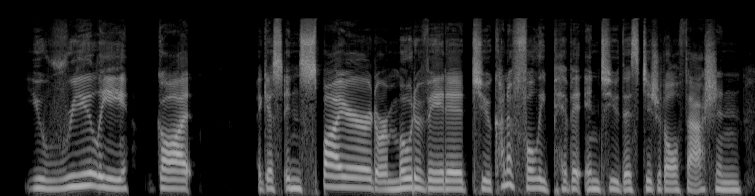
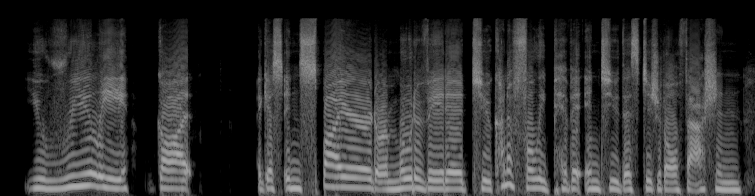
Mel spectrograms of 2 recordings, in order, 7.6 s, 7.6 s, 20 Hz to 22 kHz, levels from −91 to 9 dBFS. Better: first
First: none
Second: distortion; slight; 10 dB below the speech

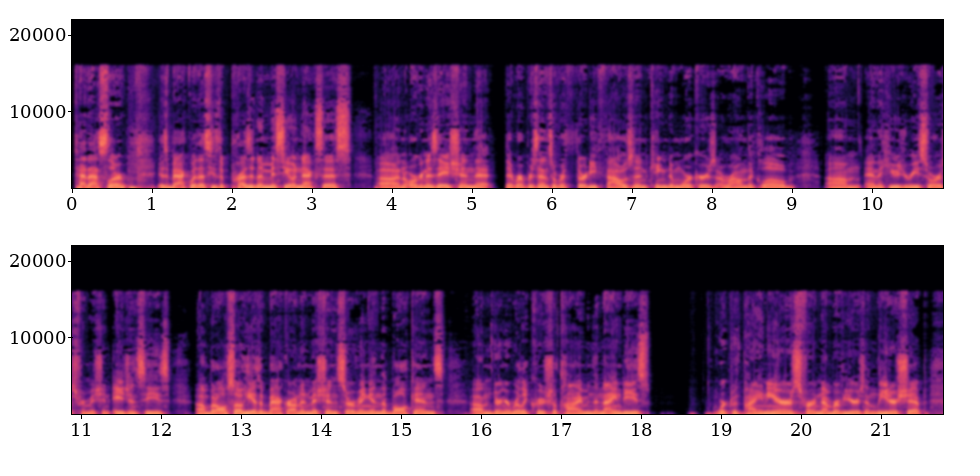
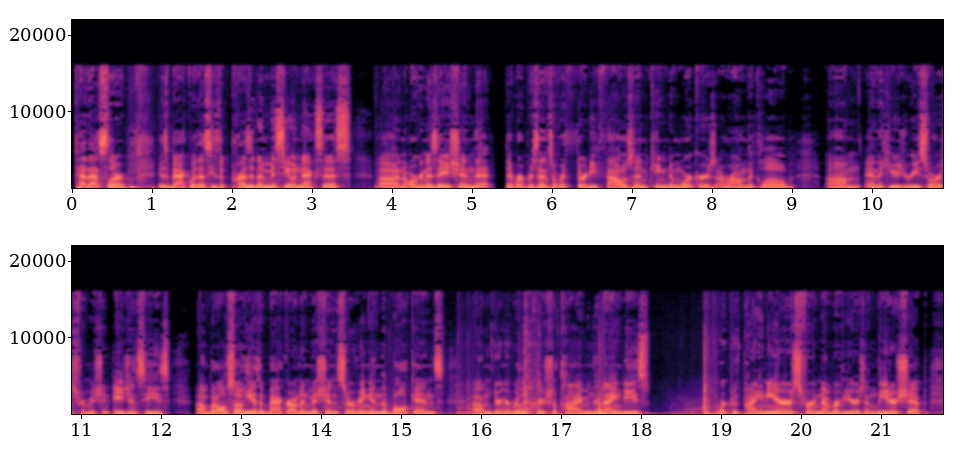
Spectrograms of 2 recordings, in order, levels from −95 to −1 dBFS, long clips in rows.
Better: first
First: none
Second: footsteps; noticeable; from 15 to 19 s; peak 2 dB below the speech

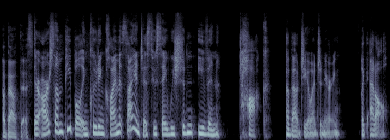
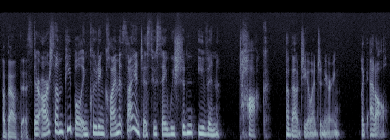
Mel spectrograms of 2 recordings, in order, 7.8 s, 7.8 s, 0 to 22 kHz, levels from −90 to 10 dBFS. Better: first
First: none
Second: hiss; faint; throughout; 30 dB below the speech

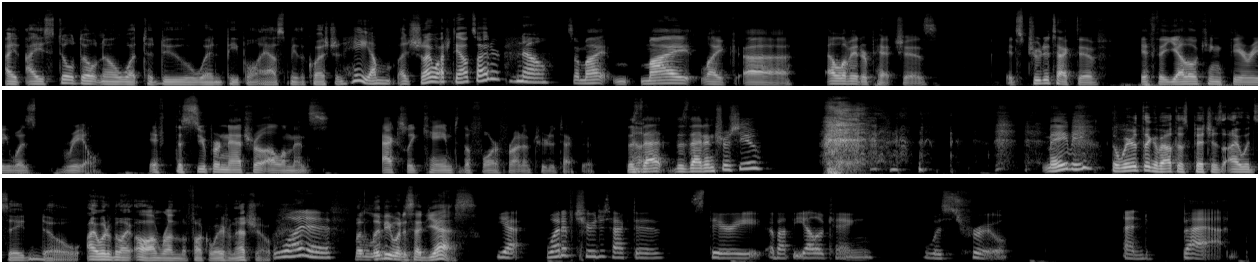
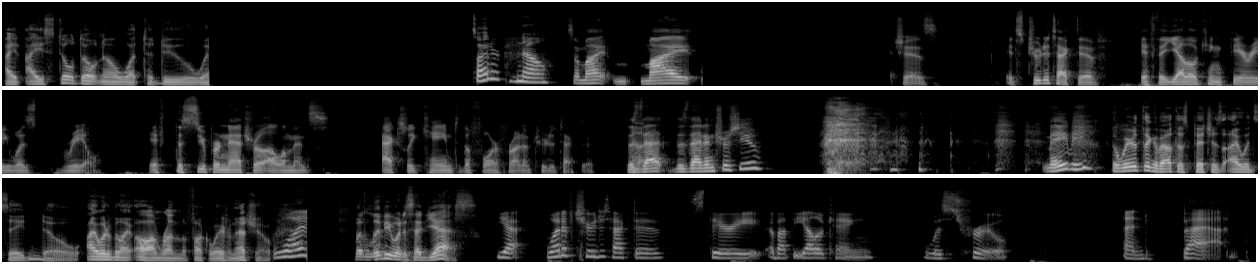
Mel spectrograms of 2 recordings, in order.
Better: first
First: none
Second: audio cutting out; at 2 s for 2.5 s, at 7 s for 2 s and at 28 s

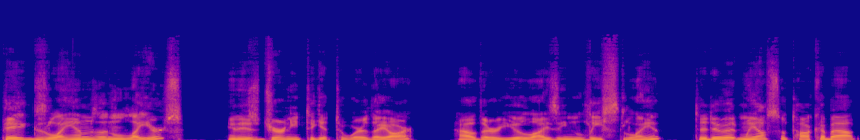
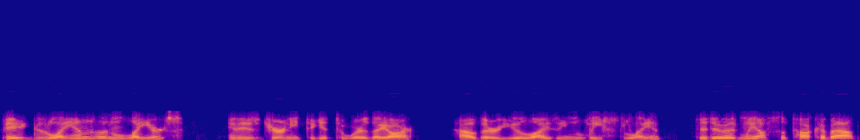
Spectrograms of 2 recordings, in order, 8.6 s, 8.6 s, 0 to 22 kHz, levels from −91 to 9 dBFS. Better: first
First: none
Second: phone-call audio; poor line

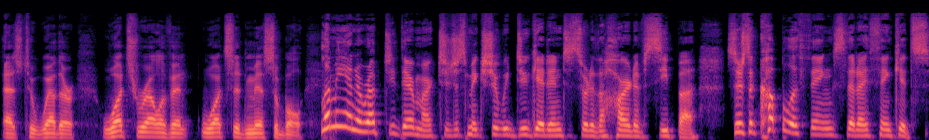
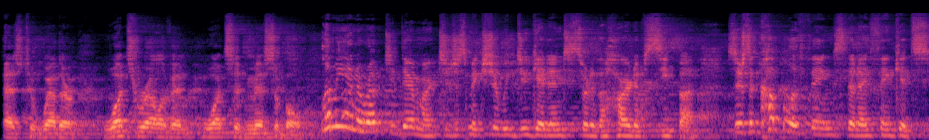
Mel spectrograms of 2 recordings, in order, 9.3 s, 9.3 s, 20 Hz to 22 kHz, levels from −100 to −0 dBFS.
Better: first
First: none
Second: room echo; slight; dies away in 1.7 s

